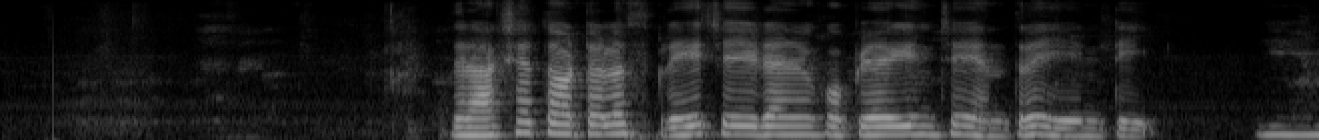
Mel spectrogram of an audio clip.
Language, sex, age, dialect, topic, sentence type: Telugu, female, 18-24, Utterandhra, agriculture, question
